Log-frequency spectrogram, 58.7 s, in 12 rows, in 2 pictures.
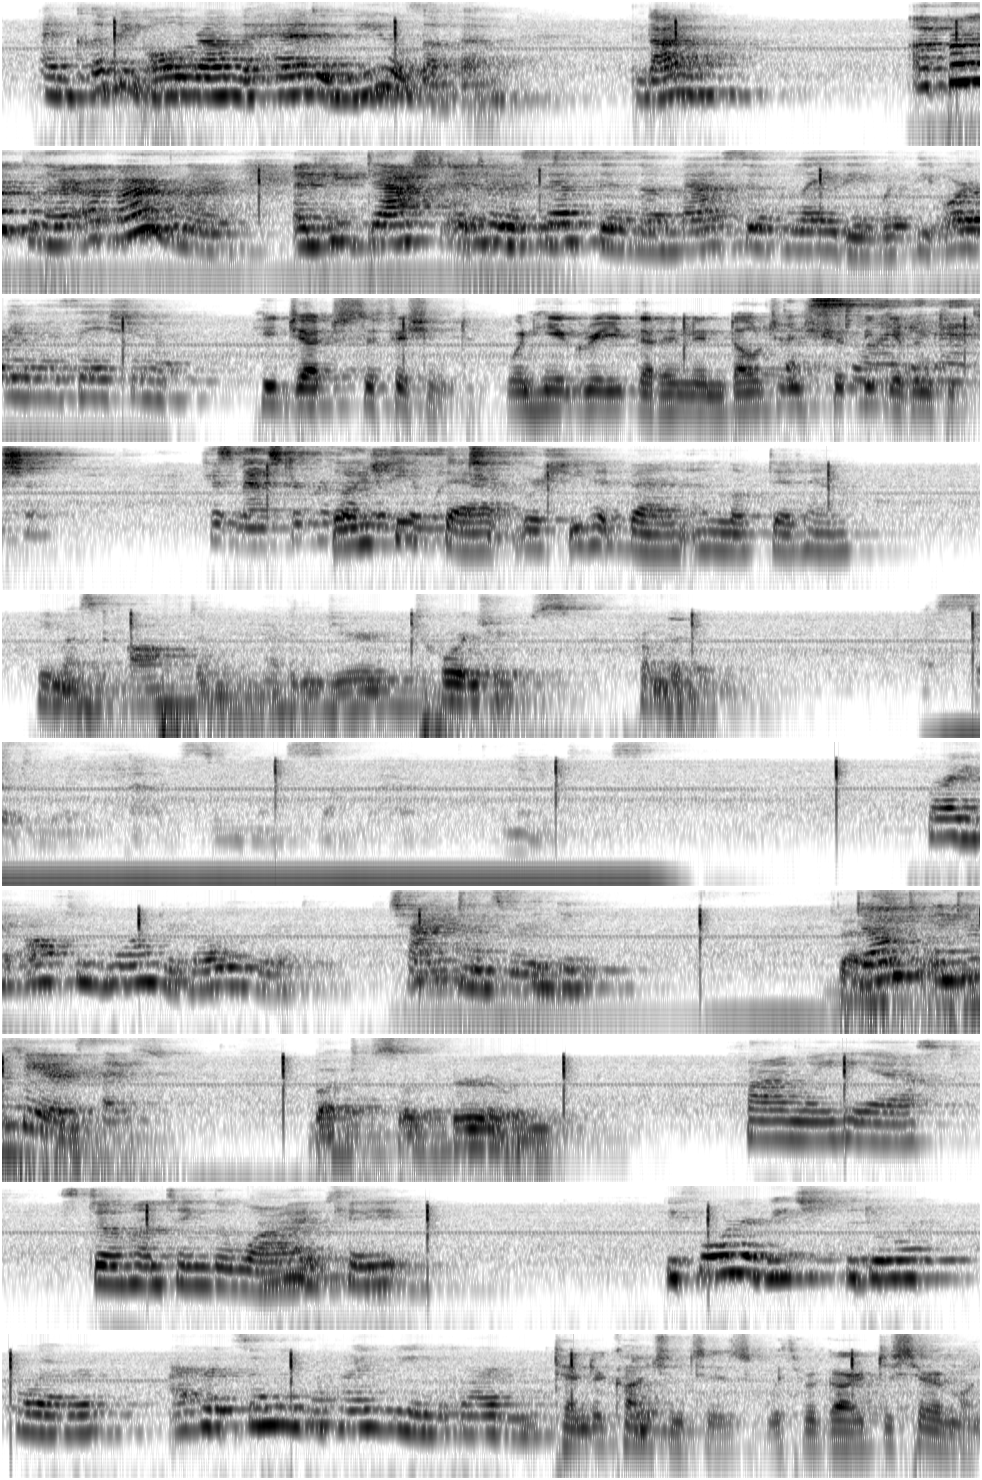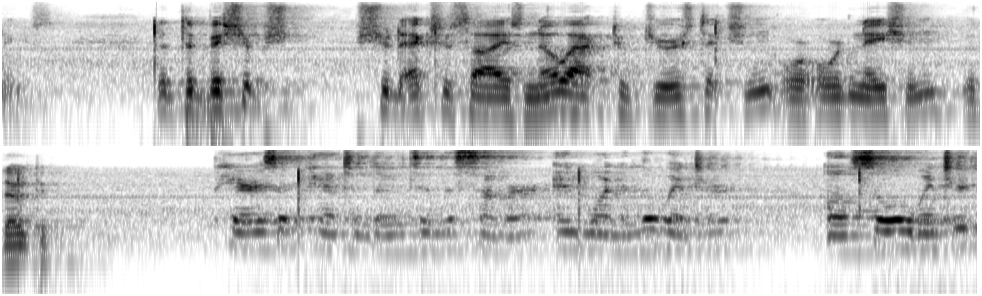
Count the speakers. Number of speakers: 9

